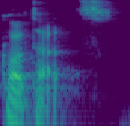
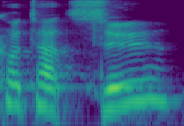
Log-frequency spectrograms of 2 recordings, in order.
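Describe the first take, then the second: First: The final vowel is dropped almost entirely. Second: The final syllable is clearly pronounced. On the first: "or is it Kotats?" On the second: "do you really put emphasis on that"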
